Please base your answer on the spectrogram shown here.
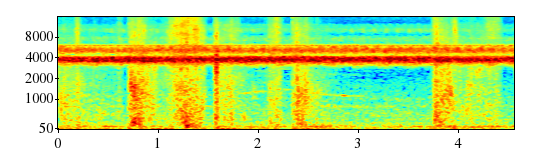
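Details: Shrill continuous chirring from grass insects, early autumn night, with a few scattered footsteps breaking the steady insect drone.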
